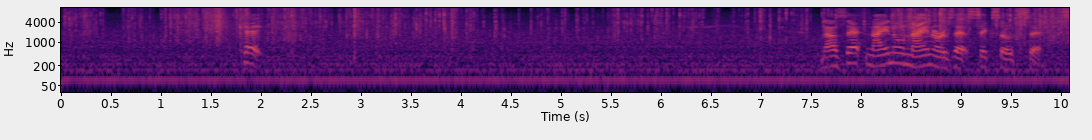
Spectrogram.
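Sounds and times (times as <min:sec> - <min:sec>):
plastic bags crinkling: 0:00.0 - 0:10.0
steady low hum: 0:00.0 - 0:10.0.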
